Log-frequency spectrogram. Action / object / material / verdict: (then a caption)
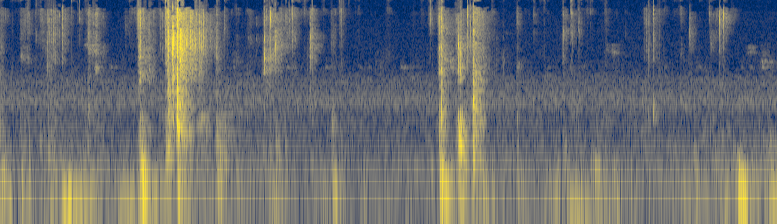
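scrape / pressed soap chunk / soap / none. A small, solid, glittery pressed soap piece is cut and scraped with a craft knife. Quiet, bright, crisp scraping and crunching bursts come in irregular clusters separated by near silence, with the loudest crunches near the start and middle. Each sound is dry and stops abruptly, with almost no low end.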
